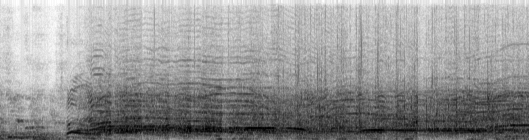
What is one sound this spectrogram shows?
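A large crowd screams and cheers loudly in an echoing hall.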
